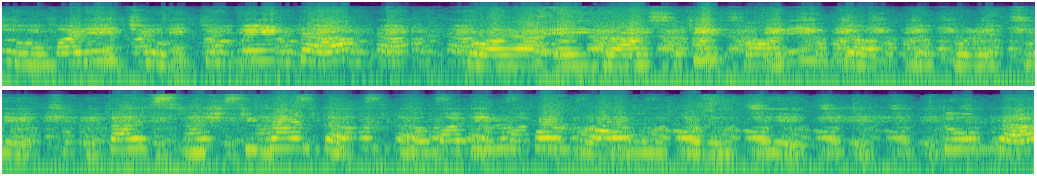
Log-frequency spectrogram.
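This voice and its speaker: A woman's voice: extremely high pitch, unhurried, far from the mic, over loud music, over a noisy crowd, poor audio. A woman voicing a benevolent but stern magical talking tree in a children's cartoon, speaking in solemn pronouncements.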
